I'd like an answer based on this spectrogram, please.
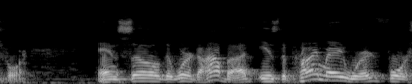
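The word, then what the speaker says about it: עבד: We have the word abad, and you pronounce it that way with the throat. It kind of sounds like you're being strangled.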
